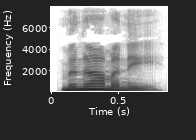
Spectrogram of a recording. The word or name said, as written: menomonie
